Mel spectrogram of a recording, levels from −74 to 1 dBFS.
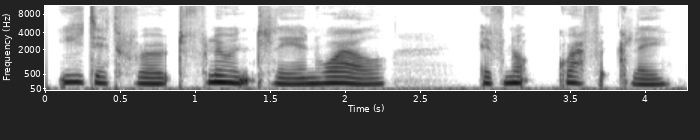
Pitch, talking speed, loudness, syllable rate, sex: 195 Hz, 110 wpm, -16 LUFS, 4.2 syllables/s, female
